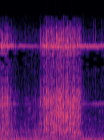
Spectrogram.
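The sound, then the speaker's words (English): A telephone rings once in a single sustained burst of buzzy electric bell tone that swells in the middle and then eases off. It sounds thin and band-limited, with no voices. “I'd better phone.”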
